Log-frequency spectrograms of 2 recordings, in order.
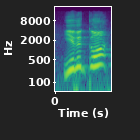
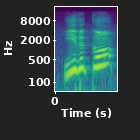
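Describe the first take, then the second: No difference in how they are said.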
